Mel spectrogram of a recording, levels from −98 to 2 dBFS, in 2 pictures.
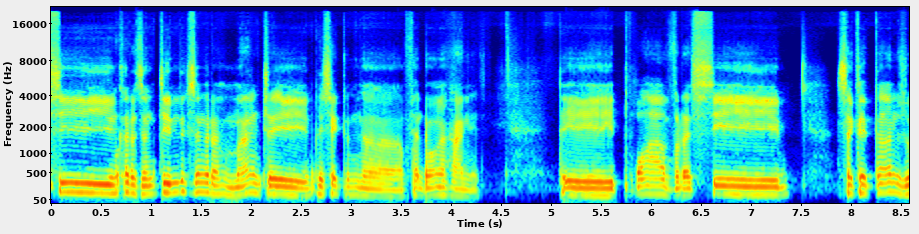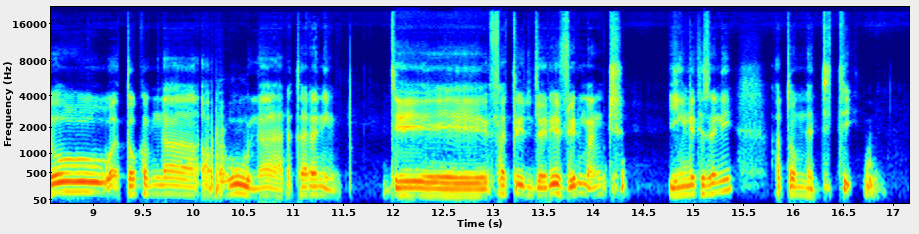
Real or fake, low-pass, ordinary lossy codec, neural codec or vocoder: fake; none; none; codec, 44.1 kHz, 2.6 kbps, SNAC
